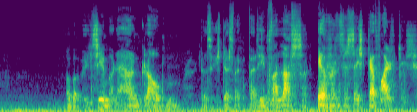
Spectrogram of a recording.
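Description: An elderly man speaks angrily and forcefully, close by.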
